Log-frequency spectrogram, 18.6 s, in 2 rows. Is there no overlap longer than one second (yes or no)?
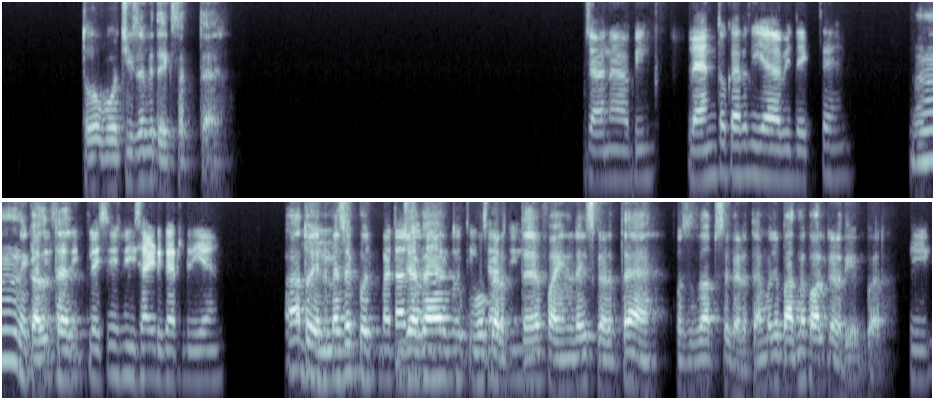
no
